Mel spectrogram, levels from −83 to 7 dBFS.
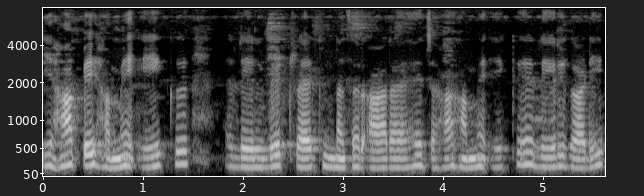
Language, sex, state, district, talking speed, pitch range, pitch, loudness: Hindi, female, Bihar, Saharsa, 170 wpm, 160-190 Hz, 170 Hz, -19 LUFS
